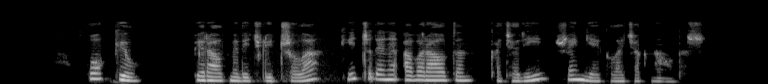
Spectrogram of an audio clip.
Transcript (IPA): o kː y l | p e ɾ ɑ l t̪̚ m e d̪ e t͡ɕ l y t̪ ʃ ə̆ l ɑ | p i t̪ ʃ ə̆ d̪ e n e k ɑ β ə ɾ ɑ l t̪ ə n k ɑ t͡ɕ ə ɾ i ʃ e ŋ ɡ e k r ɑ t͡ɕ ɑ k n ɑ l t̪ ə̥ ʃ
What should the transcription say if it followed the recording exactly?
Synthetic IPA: o kː y l | p e ɾ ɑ l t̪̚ m e d̪ e t͡ɕ l y t̪ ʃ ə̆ l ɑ | k i t̪ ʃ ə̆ d̪ e n e ʔ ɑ β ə ɾ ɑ l t̪ ə n k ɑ t͡ɕ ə ɾ i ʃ e ŋ ɡ e k l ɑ t͡ɕ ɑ k n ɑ l t̪ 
